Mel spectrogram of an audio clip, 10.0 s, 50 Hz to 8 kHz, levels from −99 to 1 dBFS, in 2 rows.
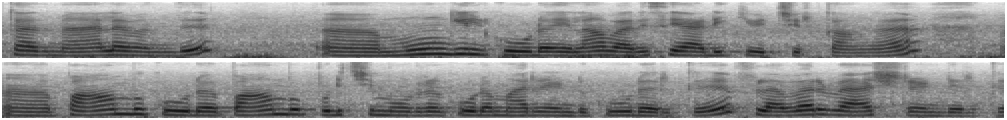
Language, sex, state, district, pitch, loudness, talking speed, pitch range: Tamil, female, Tamil Nadu, Chennai, 205 Hz, -14 LUFS, 145 wpm, 195-225 Hz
